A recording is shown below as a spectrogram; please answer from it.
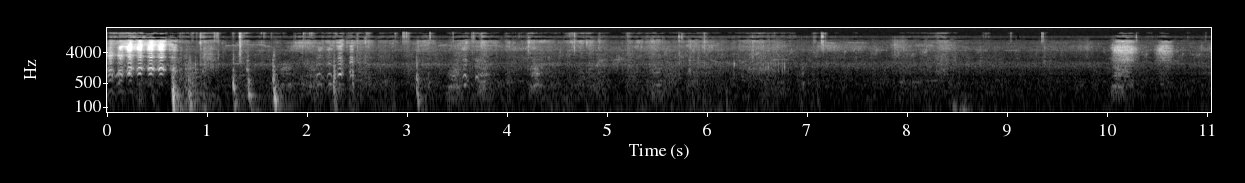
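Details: A young male goat gives a loud, strained bleat calling for his mother, then scattered knocks and rustling as he gets stuck under the barn; he calms only when she answers.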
